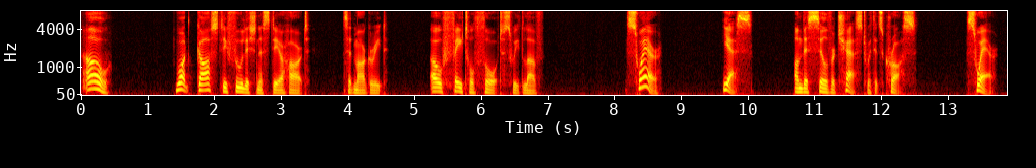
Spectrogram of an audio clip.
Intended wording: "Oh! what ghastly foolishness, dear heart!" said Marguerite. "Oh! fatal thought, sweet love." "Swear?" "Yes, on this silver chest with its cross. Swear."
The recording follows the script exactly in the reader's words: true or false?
true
